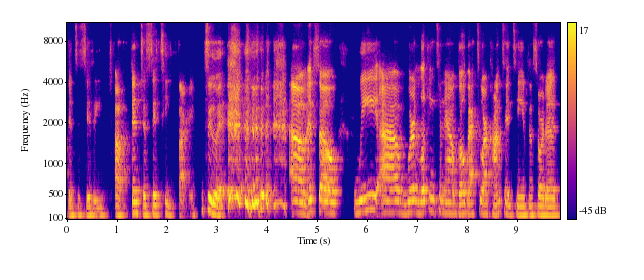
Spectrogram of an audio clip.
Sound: laughs

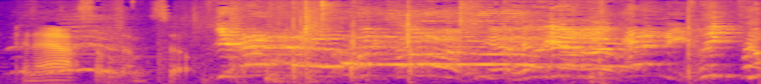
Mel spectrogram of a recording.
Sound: yelling

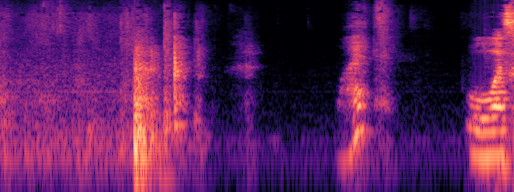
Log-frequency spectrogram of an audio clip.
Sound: bags rustling

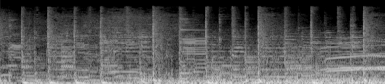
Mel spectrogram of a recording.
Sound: wind noise

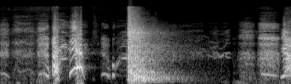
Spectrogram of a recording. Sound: dynamite explodes

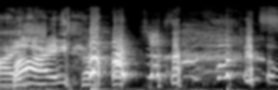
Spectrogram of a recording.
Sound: laughing

